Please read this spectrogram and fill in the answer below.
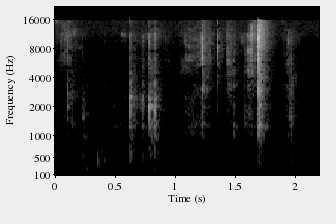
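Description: Close-up eating of seafood-boil shellfish by hand: a run of small crackles and clicks as shell is cracked and picked at the mouth, with the sharpest crack near the end.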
